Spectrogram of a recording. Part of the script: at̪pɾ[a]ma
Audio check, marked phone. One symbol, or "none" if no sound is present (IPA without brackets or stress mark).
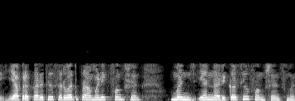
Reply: a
